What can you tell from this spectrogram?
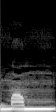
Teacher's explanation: এই যে ছোট্ট একটা মিম দেখছেন, এই নুনটা মিম হয়ে যাবে, কারণ নুন সাকিনের পরে বা আসার কারণে। মিম নুন জবর মাম, বা, বা জবর বা, খ জের খি, লাম জবর লা, মাম বা খিলা।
